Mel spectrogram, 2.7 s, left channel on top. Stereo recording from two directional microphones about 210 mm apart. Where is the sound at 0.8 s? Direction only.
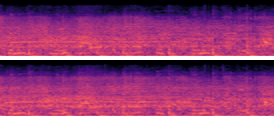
5° right (ahead or behind).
